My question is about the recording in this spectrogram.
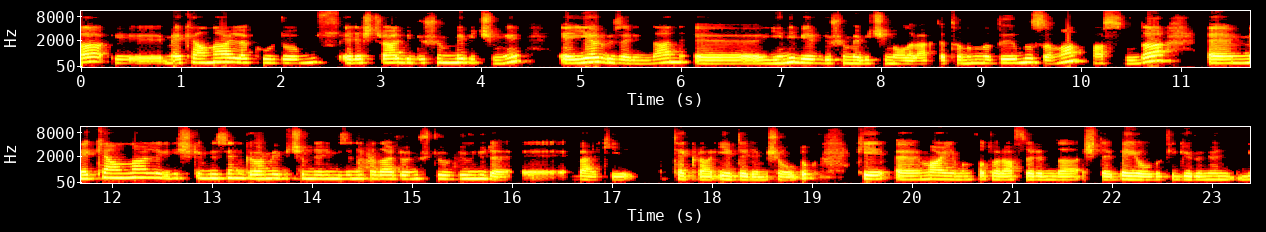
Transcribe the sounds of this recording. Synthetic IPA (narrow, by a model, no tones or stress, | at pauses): a | mecʰanlˠaɾlˠakʰuɾd̪uːmuz̥e̞lʲɛʃt̪ʰiɾælʲbid̪yʃynmɛbit͡ʃʰimi | jæɾyze̞ɾind̪ænɛje̞nibiɾd̪yʃynmɛbit͡ʃʰimio̞lˠaɾak̚t̪ʰat̪ʰanɯmlˠad̪ɯːmɯzːamanaslˠɯnd̪a | ɛmecʰanlˠaɾlˠailʲiʃcimizinɟø̞ɾmɛbit͡ʃʰimlʲe̞ɾimizinɛkad̪aɾd̪ø̞nyʃt̪ʰyɾd̪yːnyd̪ɛɛ̰bælʲcʰi | t̪ʰɛcɾaɾiɾd̪elʲe̞miʃo̞lˠd̪ukcʰiɛmaɾjamɯnfo̞t̪ʰo̞ːɾaflˠaɾɯnd̪aiʃt̪ʰɛbejo̞lˠufiɟyɾynynb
